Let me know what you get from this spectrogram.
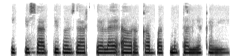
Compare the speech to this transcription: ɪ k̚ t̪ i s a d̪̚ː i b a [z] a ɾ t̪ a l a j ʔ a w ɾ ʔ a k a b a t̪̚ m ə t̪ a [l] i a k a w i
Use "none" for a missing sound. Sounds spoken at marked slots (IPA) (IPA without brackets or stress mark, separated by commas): z, l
